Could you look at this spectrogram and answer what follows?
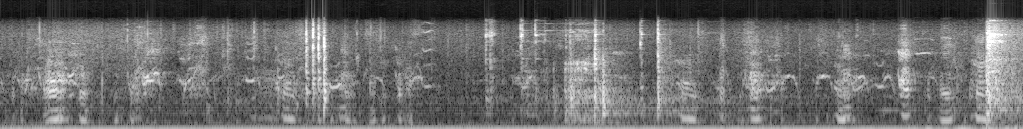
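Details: Flock of free-range ducks calling in the early morning: hoarse, honking quacks overlap in quick bursts against constant low background noise.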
